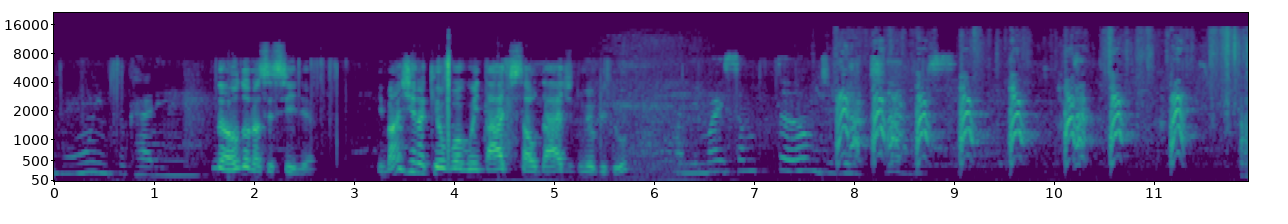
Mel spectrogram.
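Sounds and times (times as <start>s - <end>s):
speech: 0.5s - 9.0s
dog barking: 7.8s - 11.9s.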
